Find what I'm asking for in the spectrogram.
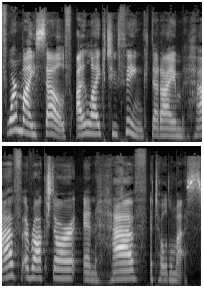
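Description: A woman with a non-native accent and a bright, sharp tone, in a very clean recording with a silent background. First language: not English. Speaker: leadership coach and podcast host. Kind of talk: solo podcast monologue.

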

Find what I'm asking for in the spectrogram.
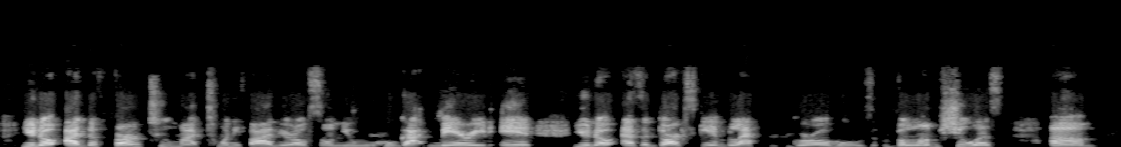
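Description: At a moderate pace, a woman with a medium pitch and an American accent speaks in an animated tone, with ordinary pitch variation and big swings in loudness, in a dry, close sound with no echo over a quiet background. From US West Coast (Oakland, California). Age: 50s. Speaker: educational consultant. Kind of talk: casual chat.

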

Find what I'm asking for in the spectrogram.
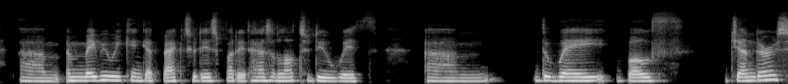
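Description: A woman with a Dutch accent speaks in a fairly low pitch with a dark, mellow tone. Her delivery is fairly slow, with monotone, flat intonation. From Netherlands. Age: 30s. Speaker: women's coach. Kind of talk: interview. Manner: halting.

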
